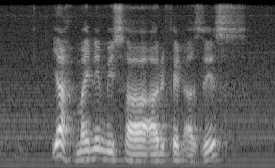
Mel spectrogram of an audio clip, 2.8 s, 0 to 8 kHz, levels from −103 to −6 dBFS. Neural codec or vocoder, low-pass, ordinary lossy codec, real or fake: none; 7.2 kHz; none; real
